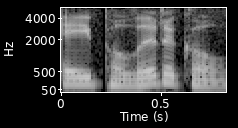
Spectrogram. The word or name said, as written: apolitical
